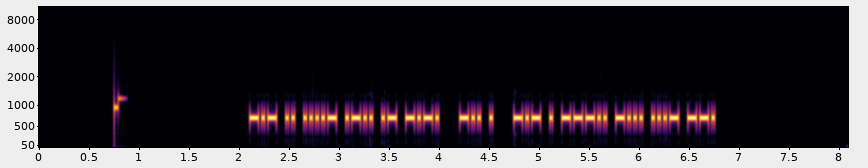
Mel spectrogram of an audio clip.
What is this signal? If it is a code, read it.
Morse code, heard as a keyed tone, about 40 wpm, 700 Hz. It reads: KI4LAC DE KE8BVG
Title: USA Callsign DE Callsign - 6 Characters - 40wpm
